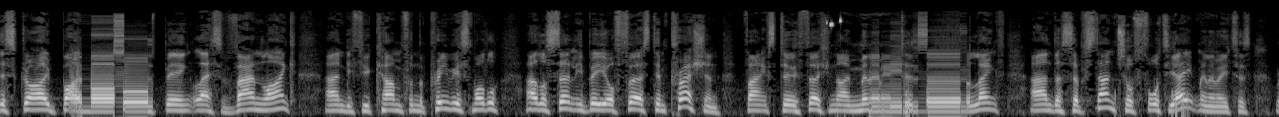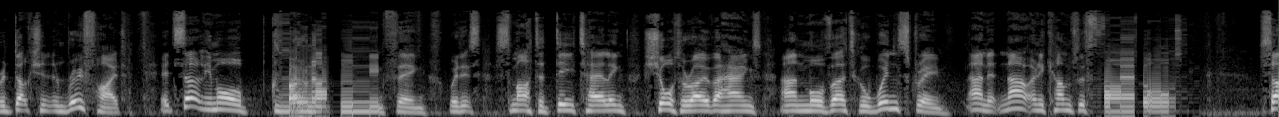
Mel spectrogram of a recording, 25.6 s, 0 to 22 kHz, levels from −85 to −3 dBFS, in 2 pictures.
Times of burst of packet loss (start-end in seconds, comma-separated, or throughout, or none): none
